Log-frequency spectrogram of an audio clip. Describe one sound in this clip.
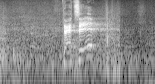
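A young man speaks loudly nearby.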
